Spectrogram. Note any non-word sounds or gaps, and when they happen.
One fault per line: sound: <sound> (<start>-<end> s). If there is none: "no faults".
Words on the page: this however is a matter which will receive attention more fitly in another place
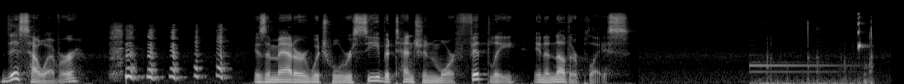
sound: laugh (1.1-2.3 s)
sound: squeak (7.5-8.8 s)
